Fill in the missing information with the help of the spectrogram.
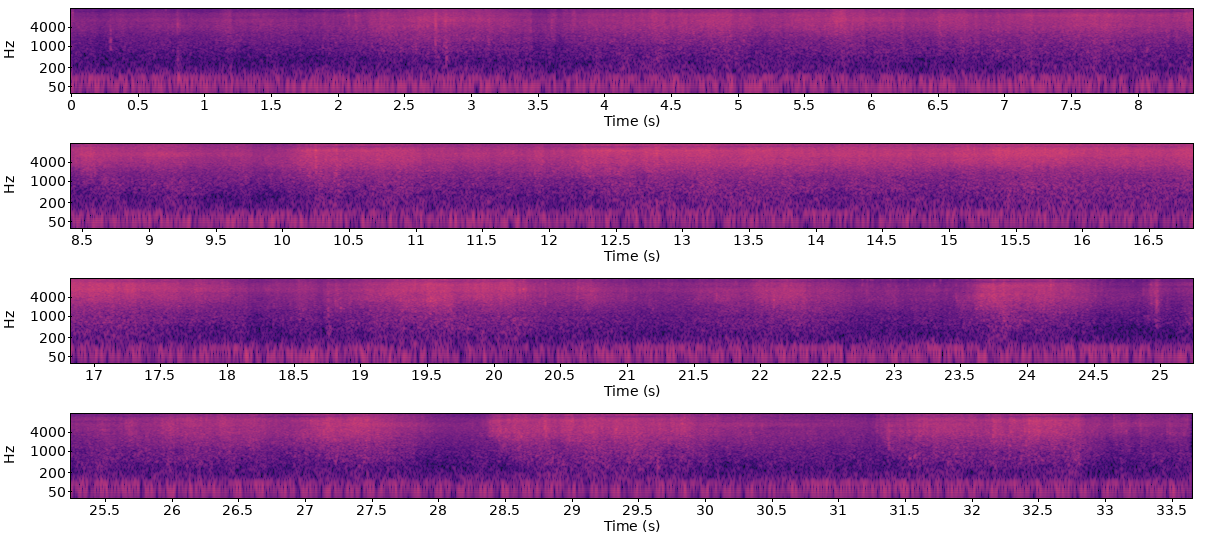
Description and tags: waves and cargoship
Big Cargoship on the Elbe, Hamburg
Großes Containerschiff auf der Elbe in Hamburg
field-recording, sea, containerschiff, strand, wellen, ship, shore, schiff, beach, cargoship, waves, coast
